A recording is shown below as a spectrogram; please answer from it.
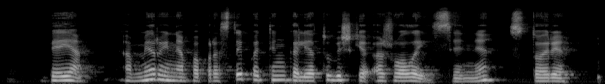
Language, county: Lithuanian, Panevėžys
